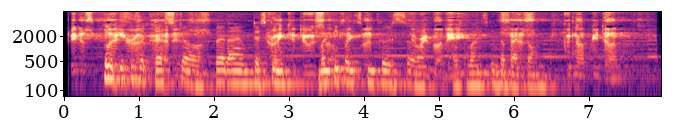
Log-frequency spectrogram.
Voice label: multi speaker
